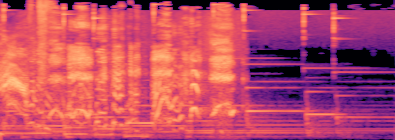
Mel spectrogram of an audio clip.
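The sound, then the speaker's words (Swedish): Bright giggling and laughter give way to a bell ringing, with a few clear struck tones that sustain and fade gently, moderately loud. “Ring klocka ring.”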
